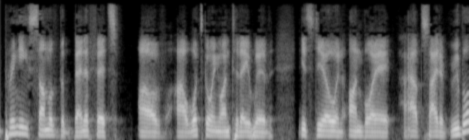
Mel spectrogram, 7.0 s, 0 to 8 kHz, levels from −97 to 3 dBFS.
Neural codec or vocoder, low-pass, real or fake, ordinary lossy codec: codec, 16 kHz, 1 kbps, FunCodec, trained on LibriTTS, 50 frames a second; 7.2 kHz; fake; MP3, 32 kbps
